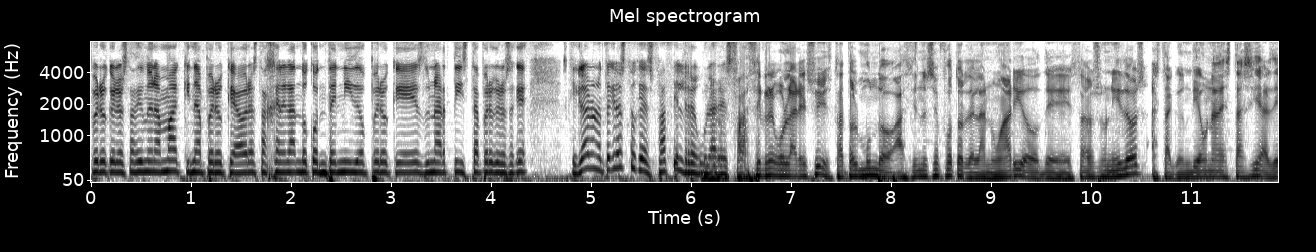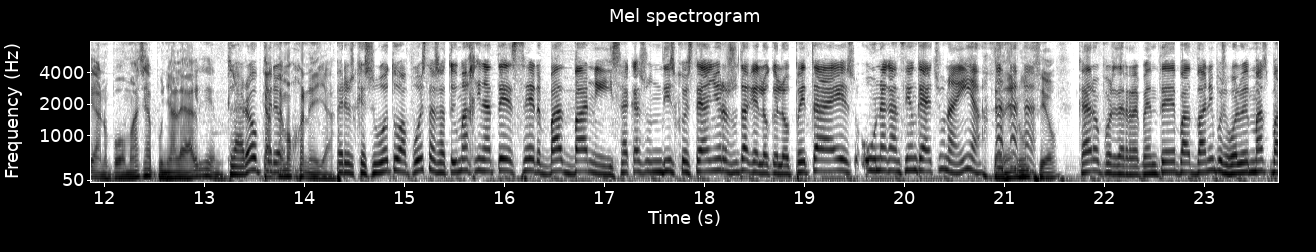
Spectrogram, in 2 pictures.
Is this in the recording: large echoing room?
no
